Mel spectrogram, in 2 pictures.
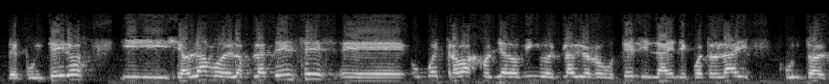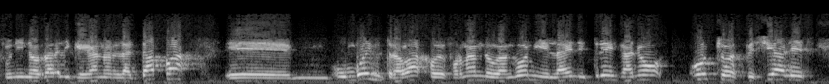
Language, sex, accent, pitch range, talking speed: Spanish, male, Argentinian, 165-195 Hz, 160 wpm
